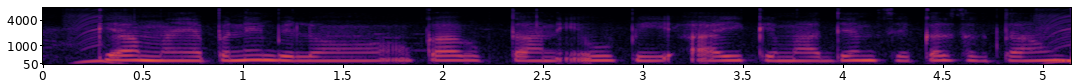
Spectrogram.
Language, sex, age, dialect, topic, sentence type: Hindi, female, 31-35, Marwari Dhudhari, banking, question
